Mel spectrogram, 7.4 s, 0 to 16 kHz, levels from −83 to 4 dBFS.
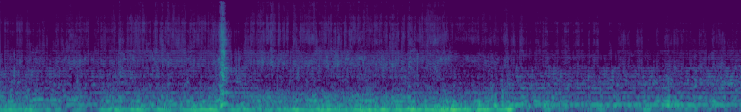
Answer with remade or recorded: remade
